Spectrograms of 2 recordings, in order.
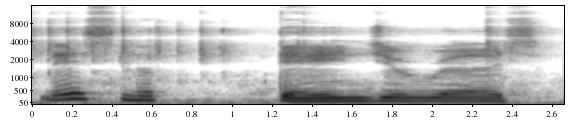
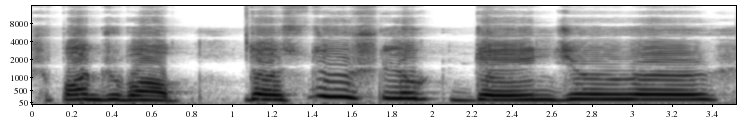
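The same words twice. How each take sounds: First: Softer, very slow half-voiced cartoon line; quiet SpongeBob quote. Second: Loud, slow, drawn-out cartoon voice; SpongeBob quote. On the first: Streamer softly repeating the SpongeBob line, very slow. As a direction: mumble the cartoon line to yourself, slowly. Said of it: "Remember this one?". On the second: Streamer quoting the SpongeBob hooky episode, loud and slow. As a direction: ham up the cartoon line. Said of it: "Remember that?".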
